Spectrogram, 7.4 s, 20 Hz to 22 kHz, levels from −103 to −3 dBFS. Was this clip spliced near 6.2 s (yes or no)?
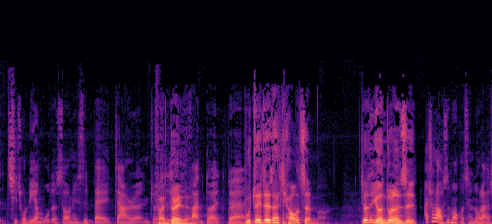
yes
